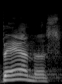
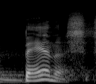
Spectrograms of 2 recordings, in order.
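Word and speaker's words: Banias: Today it's called Banus because the Muslims don't have the letter P in their alphabet, their pronunciation, and so they changed it to Banus.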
